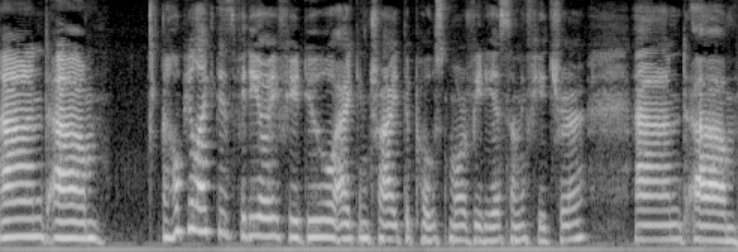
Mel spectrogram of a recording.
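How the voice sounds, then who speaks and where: At a fairly slow pace, a woman with a non-native accent talks at medium pitch with ordinary pitch variation. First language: not English. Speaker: crafting YouTuber. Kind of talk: tutorial. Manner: hesitant, many fillers.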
